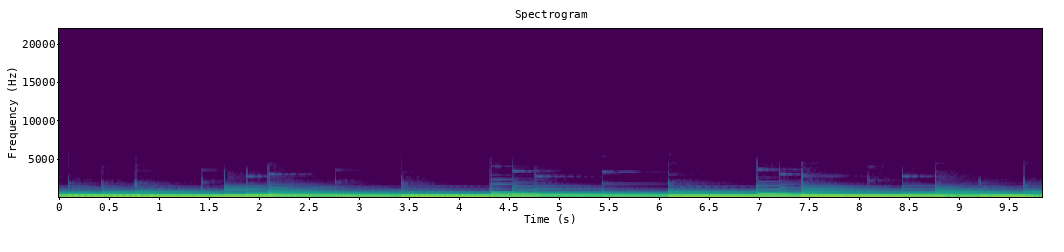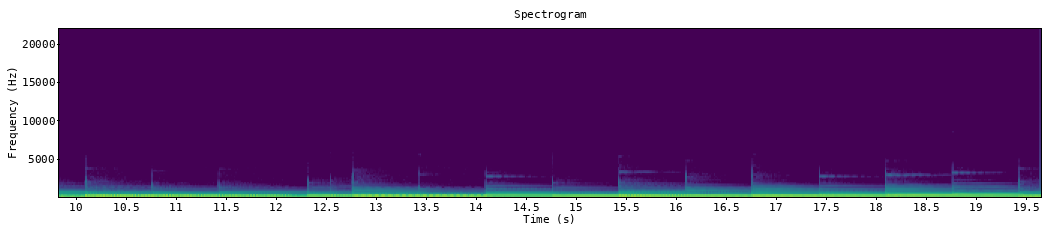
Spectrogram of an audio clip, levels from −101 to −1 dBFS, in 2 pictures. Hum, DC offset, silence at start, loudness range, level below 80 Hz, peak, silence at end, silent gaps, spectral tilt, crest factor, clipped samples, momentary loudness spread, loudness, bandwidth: none; under 0.1%; 0 s; 3 LU; -40 dBFS; -12 dBFS; 0 s; none; -15.5 dB/octave; 12 dB; under 0.1%; 5 LU; -26 LUFS; 1.5 kHz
